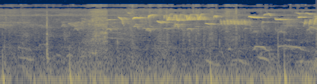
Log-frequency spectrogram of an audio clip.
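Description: Small birds chirping and calling over a steady background of outdoor noise. The chirps get busier from about two seconds in, and a few light knocks sound among them.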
